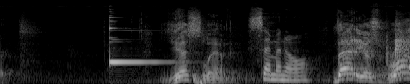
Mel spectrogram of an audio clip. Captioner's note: bell chimes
